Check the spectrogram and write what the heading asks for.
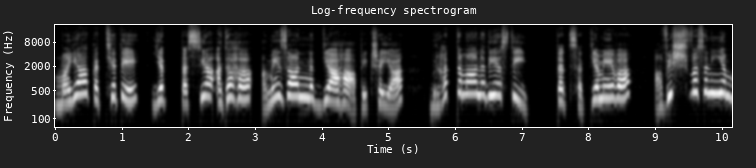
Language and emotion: Sanskrit, surprised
